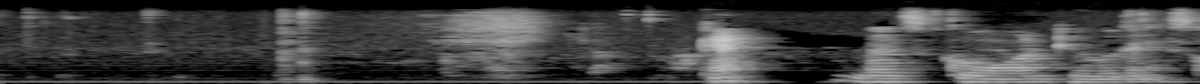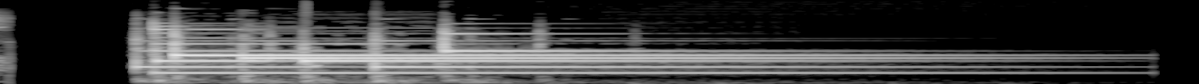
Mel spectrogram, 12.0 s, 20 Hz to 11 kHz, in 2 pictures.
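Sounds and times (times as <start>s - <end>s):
jingle chord ringing out: 6.7s - 11.8s.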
